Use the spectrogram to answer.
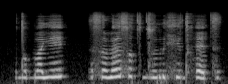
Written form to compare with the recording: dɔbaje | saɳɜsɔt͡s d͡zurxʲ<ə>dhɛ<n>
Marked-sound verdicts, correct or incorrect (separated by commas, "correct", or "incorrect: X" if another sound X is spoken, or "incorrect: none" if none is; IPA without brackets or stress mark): incorrect: ɔ, incorrect: t͡s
